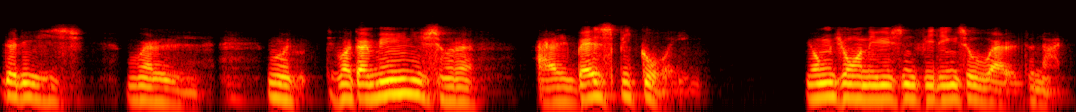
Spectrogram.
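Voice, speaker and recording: An actor playing an evasive, deferential manservant with a halting, stammering delivery in 1940s radio drama style. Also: male voice, medium pitch, natural voice. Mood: flustered, deferential. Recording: narrow, lo-fi old radio broadcast.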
